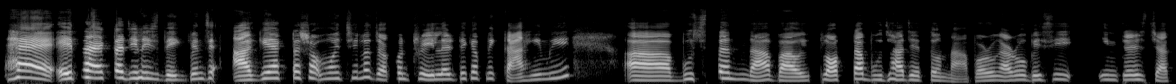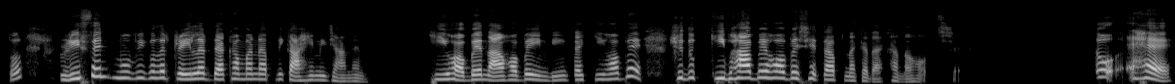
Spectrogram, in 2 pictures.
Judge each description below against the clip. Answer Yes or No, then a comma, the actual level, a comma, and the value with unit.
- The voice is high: Yes, high, 240 Hz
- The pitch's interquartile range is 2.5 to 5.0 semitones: No, wide, 5.5 semitones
